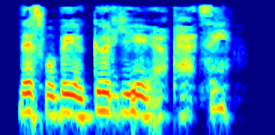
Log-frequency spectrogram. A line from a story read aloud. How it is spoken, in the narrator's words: Tom said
